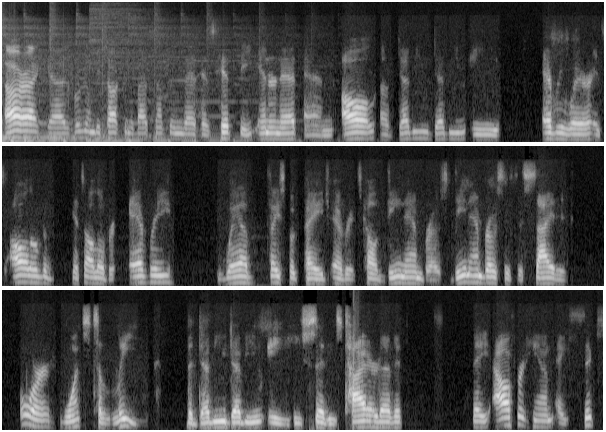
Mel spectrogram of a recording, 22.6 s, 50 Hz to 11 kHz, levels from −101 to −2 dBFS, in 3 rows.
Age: 50-69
